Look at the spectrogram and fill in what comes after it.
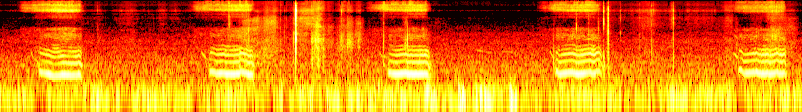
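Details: Umi, a cat, snoring in sleep: wavering, squeaky tonal notes with layered overtones come on each breath about every two seconds, with faint clicks and a steady low hum behind.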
